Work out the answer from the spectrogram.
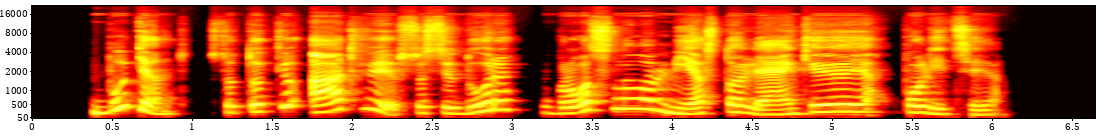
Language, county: Lithuanian, Vilnius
